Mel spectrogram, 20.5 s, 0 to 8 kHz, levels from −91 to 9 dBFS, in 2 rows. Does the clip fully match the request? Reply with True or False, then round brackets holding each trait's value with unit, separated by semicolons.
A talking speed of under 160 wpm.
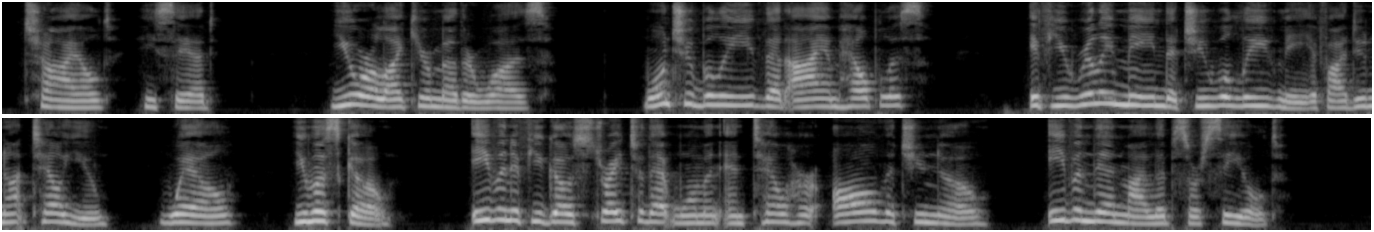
False (165 wpm)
